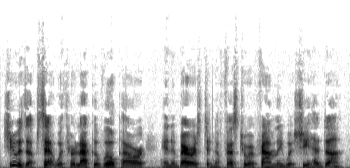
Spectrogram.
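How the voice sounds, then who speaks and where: A woman voicing an excitable male cartoon duck with a strained, squawky, helium-like voice, reading a text aloud. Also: lowish voice, brisk. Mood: chirpy.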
